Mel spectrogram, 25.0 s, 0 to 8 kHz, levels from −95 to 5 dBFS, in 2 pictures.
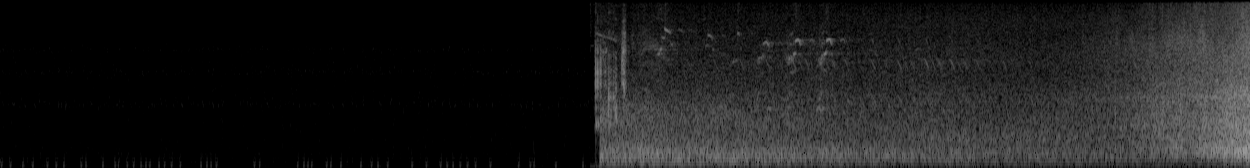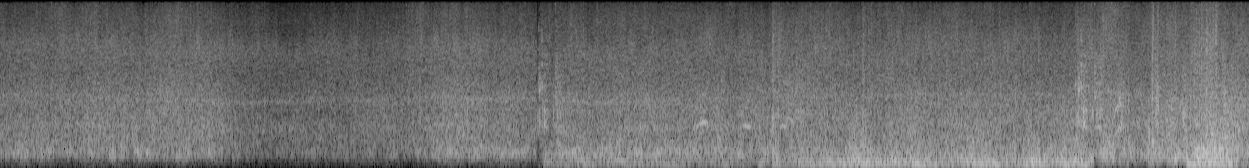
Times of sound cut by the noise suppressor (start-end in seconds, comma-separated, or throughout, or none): none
